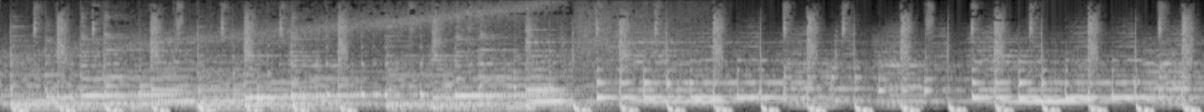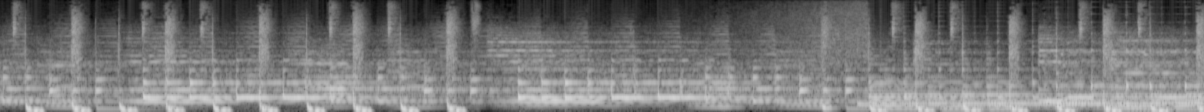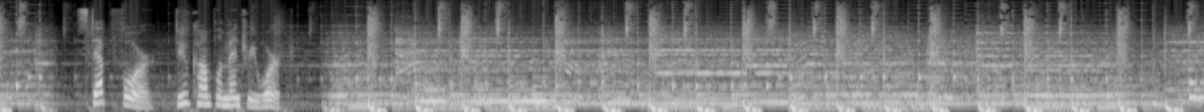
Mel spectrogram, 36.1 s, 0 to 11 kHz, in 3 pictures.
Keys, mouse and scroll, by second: 0.8 click, 1.7-2.7 typing, 2.9 Return, 5.2-8.9 drag, 10.0 click, 11.7 right click, 13.1 click, 14.1-15.8 typing, 17.7 click, 18.4 click, 21.3 click, 27.7 click, 28.1 right click, 30.6 click, 35.2 click.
